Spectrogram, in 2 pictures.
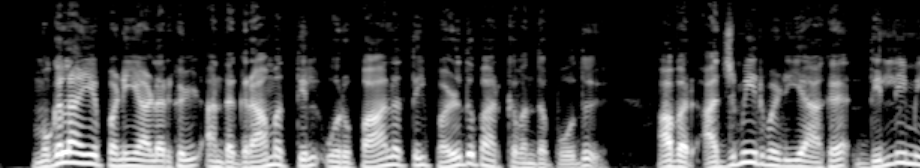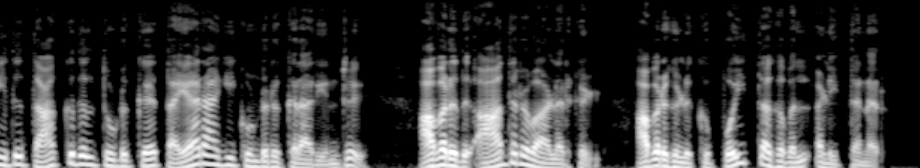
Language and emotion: Tamil, neutral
